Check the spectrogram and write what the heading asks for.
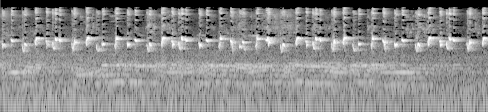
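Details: Rapid 'ropel panjang' singing from a yellow-vented bulbul, known locally as crucukan: a dense, steady run of short chirped notes that swing up and down, repeated without pause over ten seconds, with a soft background hum.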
